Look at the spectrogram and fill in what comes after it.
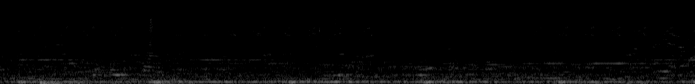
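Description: Faint background sound: a low steady hum with a bird chirping in quick runs of short high notes, about four a second, and a light click about one and a half seconds in.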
